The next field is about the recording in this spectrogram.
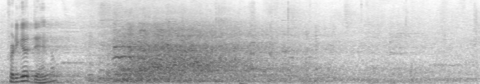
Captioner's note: audience laughing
